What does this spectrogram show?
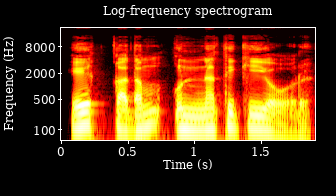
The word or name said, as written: उन्नति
